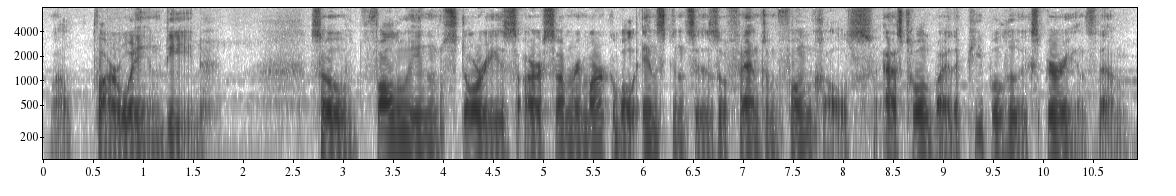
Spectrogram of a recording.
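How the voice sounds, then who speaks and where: A man with a very low voice narrates creepy tales from a script. His tone is dark and soft-edged, and he delivers each line in a measured, deliberate way, as a storyteller would. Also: flat delivery. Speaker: narrator of true scary stories.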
